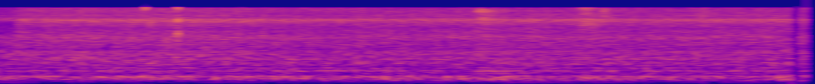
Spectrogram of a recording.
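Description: A steady, low background hum runs throughout with no speech, unchanging in level.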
